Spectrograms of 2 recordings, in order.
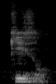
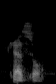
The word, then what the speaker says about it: Kiesel: Kiesel. Okay. See, I said Kessel, and I was wrong.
